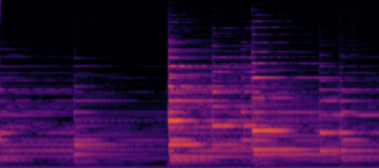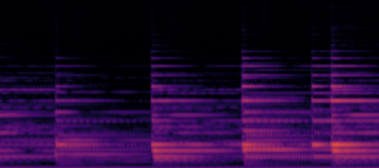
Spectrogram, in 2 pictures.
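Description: Slow, gentle solo piano music. Chords are struck about every second or so and left to ring and fade.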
